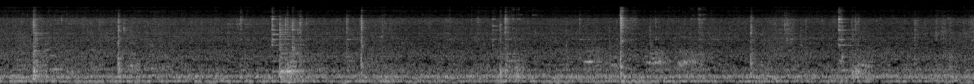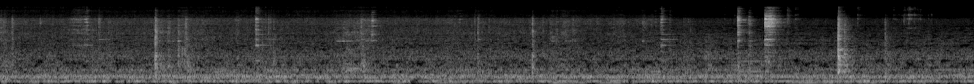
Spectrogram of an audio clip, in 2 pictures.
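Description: Potato pieces sizzling steadily in hot mustard oil in a metal kadai, while a metal spatula scrapes and clinks against the pan as the potatoes are lifted out. The clinks come every second or so, the sharpest a little before the end.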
